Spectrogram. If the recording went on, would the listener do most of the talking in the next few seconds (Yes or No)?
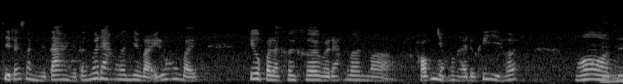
No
